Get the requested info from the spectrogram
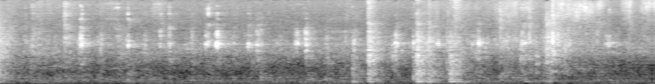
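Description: Close-miked chewing of a soft breadstick: faint, irregular mouth clicks and smacks, with a few louder strokes about four seconds in.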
